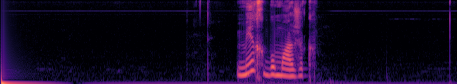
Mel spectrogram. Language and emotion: Russian, neutral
